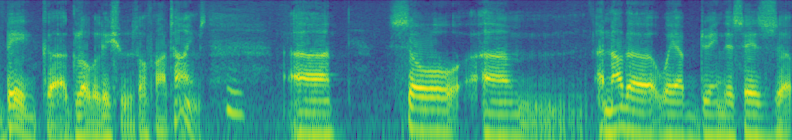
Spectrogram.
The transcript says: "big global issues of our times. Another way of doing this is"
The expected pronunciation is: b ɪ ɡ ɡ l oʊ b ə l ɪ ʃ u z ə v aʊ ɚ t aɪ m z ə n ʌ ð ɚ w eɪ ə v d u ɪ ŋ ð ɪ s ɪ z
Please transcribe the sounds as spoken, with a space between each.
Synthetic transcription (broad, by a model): b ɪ ɡ ɡ l oʊ b ə l ɪ ʃ u z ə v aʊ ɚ t aɪ m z ə n ʌ ð ɚ w eɪ ə v d u ɪ ŋ ð ɪ s ɪ z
